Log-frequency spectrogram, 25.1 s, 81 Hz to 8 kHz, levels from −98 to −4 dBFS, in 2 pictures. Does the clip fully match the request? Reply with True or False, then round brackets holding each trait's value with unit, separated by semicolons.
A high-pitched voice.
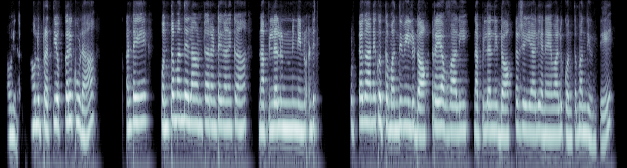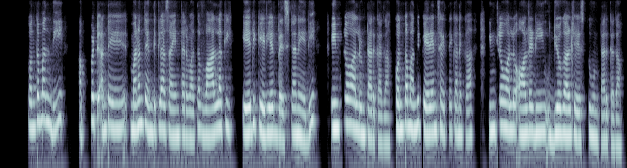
True (225 Hz)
